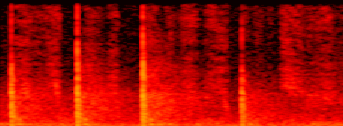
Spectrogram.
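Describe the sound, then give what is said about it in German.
Faint writing on a board as a definition of a sequent rule is written out in a lecture: four brief, scratchy strokes spaced unevenly across a quiet background. “Die Definition hatten wir letztes Mal, glaube ich, schon an der Tafel. Die schreibe ich hier nochmal hin.”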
